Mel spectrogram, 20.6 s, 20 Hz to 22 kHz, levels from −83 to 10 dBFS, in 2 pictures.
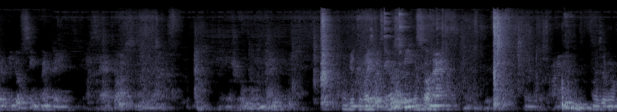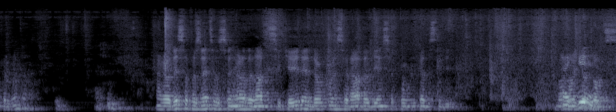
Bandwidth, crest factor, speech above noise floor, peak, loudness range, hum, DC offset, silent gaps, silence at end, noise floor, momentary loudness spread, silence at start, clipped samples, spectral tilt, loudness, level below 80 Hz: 16.5 kHz; 26 dB; 21 dB; -6 dBFS; 12 LU; none; under 0.1%; none; 0 s; -50 dBFS; 20 LU; 0 s; under 0.1%; -4 dB/octave; -30 LUFS; -68 dBFS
